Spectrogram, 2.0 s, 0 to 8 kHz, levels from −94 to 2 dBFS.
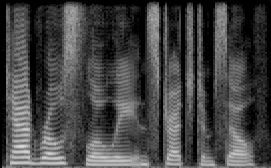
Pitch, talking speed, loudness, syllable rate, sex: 200 Hz, 175 wpm, -20 LUFS, 4.5 syllables/s, female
